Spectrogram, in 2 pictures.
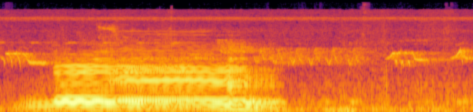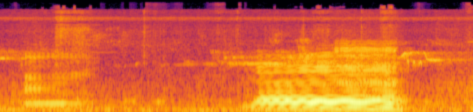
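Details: Tame cows returning to the barn during afternoon herding in a village; two loud, long, rich moos about four seconds apart, with a brief fainter call and short high chirps between them.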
